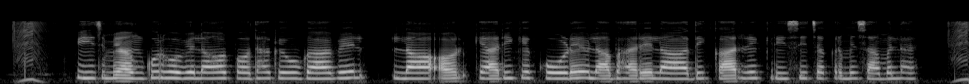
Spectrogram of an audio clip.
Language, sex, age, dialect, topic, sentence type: Magahi, female, 18-24, Central/Standard, banking, statement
